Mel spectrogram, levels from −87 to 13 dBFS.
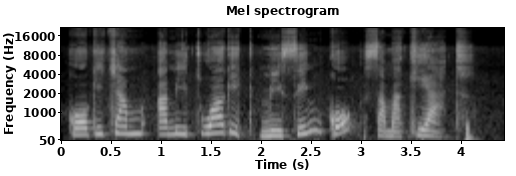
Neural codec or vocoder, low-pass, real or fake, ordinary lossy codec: none; none; real; none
